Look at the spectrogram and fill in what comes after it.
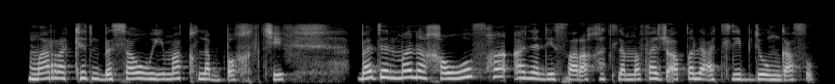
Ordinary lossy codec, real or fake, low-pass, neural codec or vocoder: none; real; 7.2 kHz; none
